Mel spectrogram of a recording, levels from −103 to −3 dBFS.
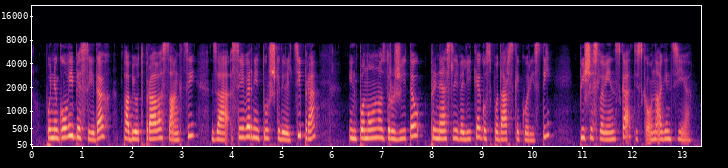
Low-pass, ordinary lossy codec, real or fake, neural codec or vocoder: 7.2 kHz; MP3, 96 kbps; real; none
